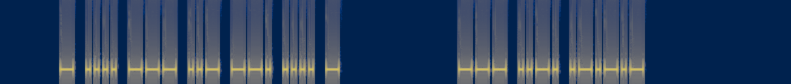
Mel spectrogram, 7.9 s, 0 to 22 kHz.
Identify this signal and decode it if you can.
Morse code, heard as a keyed tone, about 27 wpm, 700 Hz. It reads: THOUGHT OF.
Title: 4x Word-Spacing - Sentences from Top 300 Words - 28wpm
